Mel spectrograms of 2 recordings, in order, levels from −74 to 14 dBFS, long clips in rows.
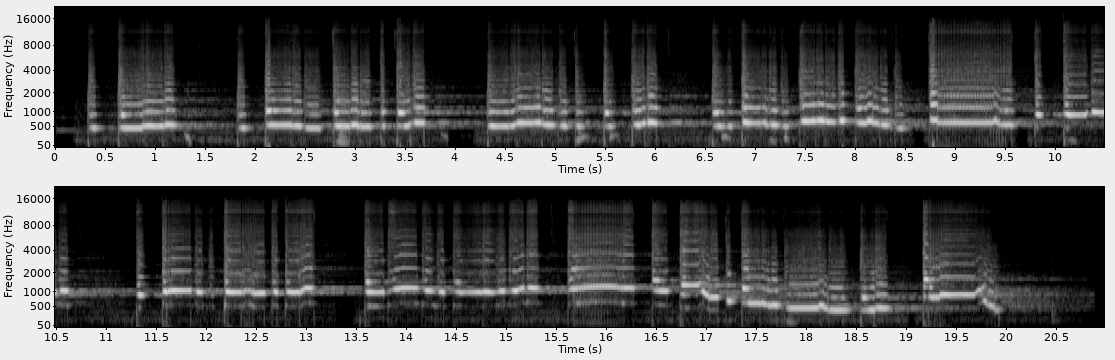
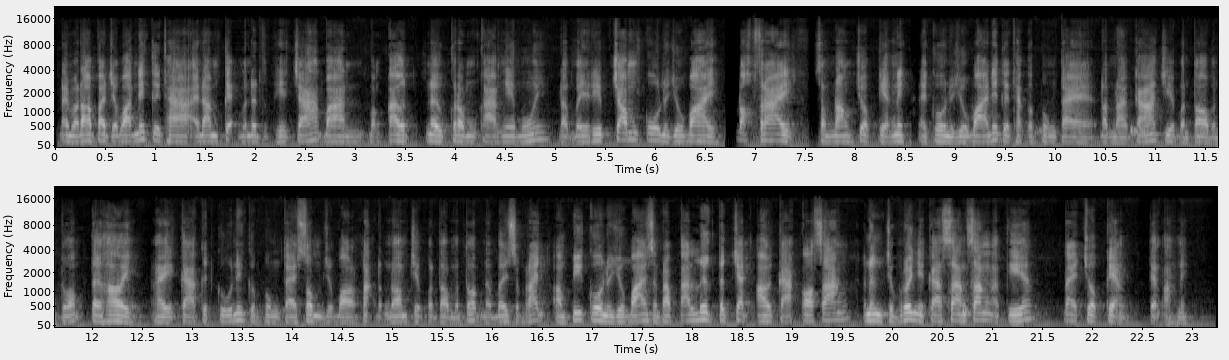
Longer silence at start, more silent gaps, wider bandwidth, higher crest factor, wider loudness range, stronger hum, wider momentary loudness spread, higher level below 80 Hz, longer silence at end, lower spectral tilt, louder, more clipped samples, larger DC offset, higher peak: first, 0.35 s vs 0.05 s; neither; second, 15 kHz vs 17 kHz; second, 14 dB vs 20 dB; about the same, 2 LU vs 3 LU; neither; about the same, 8 LU vs 7 LU; second, -60 dBFS vs -42 dBFS; first, 1.05 s vs 0.05 s; about the same, -2.5 dB/octave vs -3.5 dB/octave; first, -13 LUFS vs -21 LUFS; neither; neither; about the same, 0 dBFS vs -2 dBFS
